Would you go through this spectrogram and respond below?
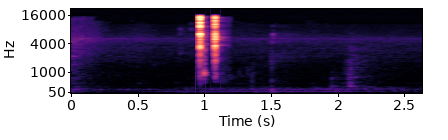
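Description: A computer mouse on a Windows PC gives two quick, close clicks in a row, crisp and fairly faint against a quiet background.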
